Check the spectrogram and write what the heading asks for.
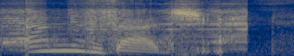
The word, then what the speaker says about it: amizade: Amizade. Zá. Amizade é o zá.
